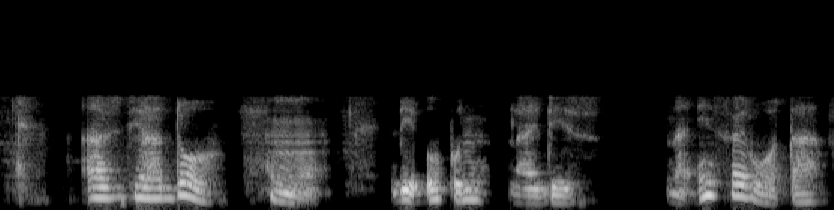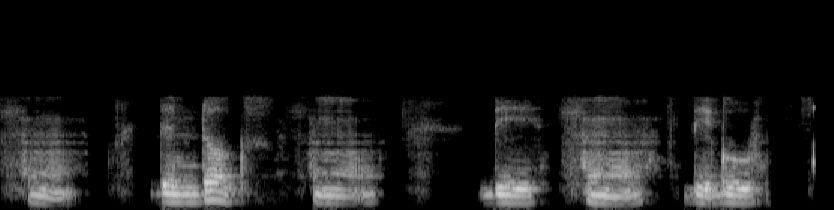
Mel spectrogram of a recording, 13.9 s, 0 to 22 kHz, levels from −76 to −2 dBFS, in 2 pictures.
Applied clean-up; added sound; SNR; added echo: none; none; none; none.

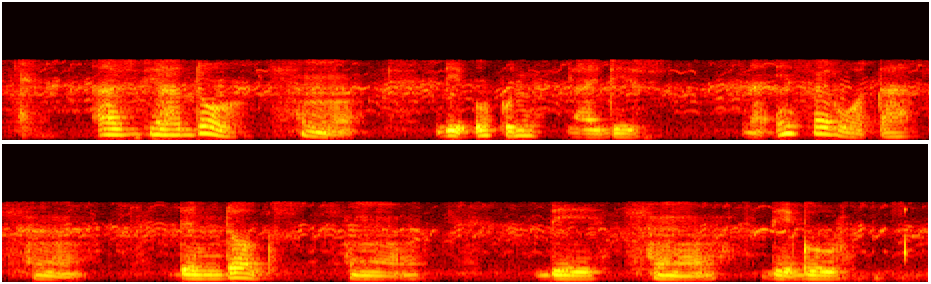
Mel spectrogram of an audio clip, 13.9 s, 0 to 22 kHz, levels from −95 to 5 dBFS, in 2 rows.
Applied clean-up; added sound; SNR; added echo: none; Fowl; 15 dB; none.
